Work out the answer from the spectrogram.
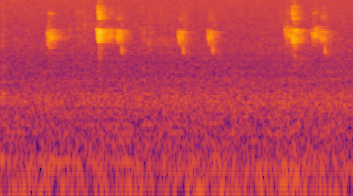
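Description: Two birds calling: faint, high, thin chirps in a few short bursts scattered over steady background hiss.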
